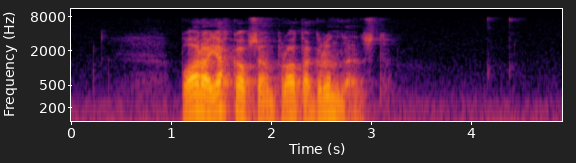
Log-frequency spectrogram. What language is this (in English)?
Faroese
